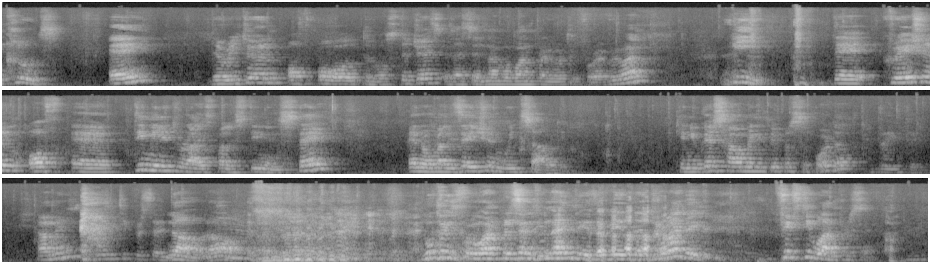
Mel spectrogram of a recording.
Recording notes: In the second seminar in the Hilary Term series. Once again, the lecture theatre was filled to overflow and generated extensive exchange between the audience and the speaker.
